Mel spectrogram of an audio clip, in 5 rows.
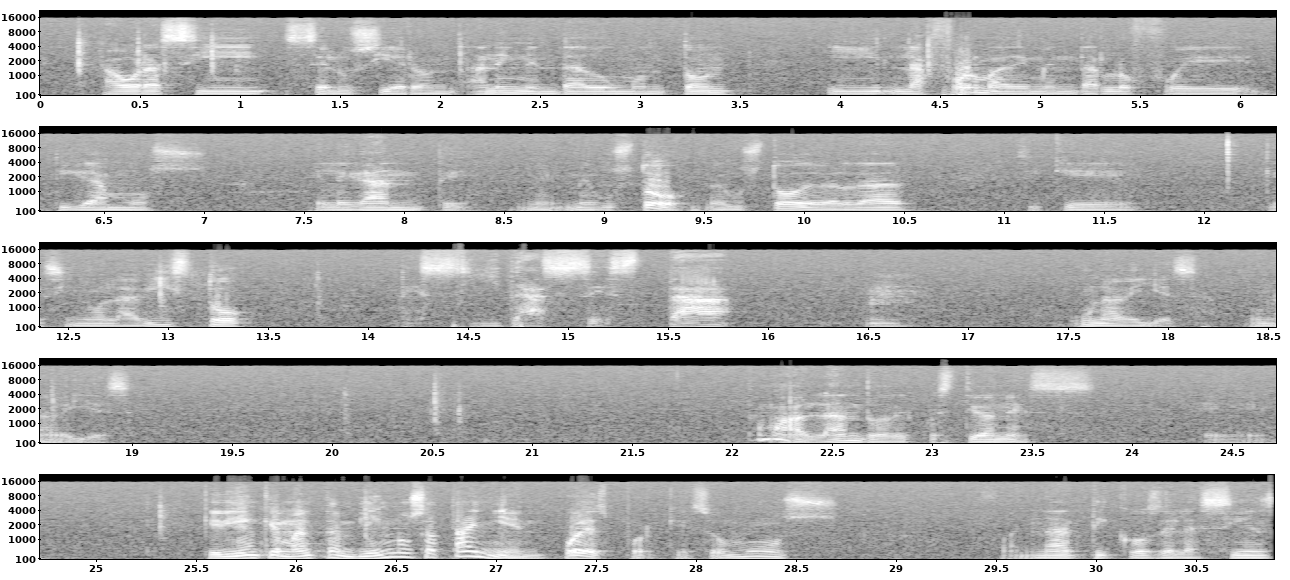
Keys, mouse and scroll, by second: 0.3 a, 1.9 right click, 2.8 shift+right click, 4.5 e, 7.8 click, 8.2 scroll down 1, 8.7-9.1 middle drag, 9.5 middle click, 10.8-12.1 middle drag, 13.1 shift+middle click, 14.9-16.4 middle drag, 16.4 scroll up 2, 17.1 scroll down 2, 18.1 right click, 19.6 shift+right click, 20.6 shift+x, 21.2 click, 21.9 scroll up 2, 23.0 right click, 23.5 scroll up 1, 24.2 scroll down 1, 26.4 x, 26.9 click, 28.2-28.9 middle drag, 28.9 scroll up 1, 29.7 scroll up 2, 30.4 right click.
